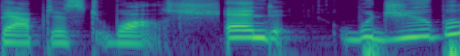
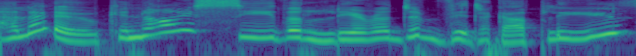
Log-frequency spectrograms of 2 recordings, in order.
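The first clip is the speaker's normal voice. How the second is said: awful, bad, fake put-on English accent; 2 semitones higher than usual. Joking about walking into a museum to impress the staff, in a bad english accent. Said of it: "impress them with our English accent".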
